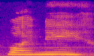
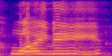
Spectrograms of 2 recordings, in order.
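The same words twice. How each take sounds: First: High mock-plaintive question; mocking plea. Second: Very high, louder mock-plaintive cry; mocking wail. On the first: Computer villain mimics its tortured captives, mock pleading. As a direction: mimic a victim's whine, held back. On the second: Computer villain mimics tortured captives, escalating mock wail. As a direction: push the mimicked plea up into a wail.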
